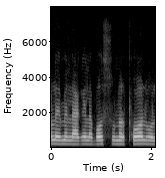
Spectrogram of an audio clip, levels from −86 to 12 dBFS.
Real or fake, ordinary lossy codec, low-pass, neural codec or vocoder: real; Opus, 32 kbps; 7.2 kHz; none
